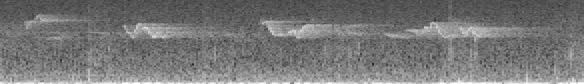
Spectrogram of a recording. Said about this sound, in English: I kind of doubt these are the last red-eyed vireos I'll be able to record this year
